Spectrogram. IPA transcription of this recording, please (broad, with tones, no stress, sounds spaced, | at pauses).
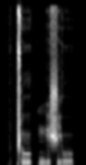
ǁ uː˦ k ŋ i˨ ʃ j u˨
